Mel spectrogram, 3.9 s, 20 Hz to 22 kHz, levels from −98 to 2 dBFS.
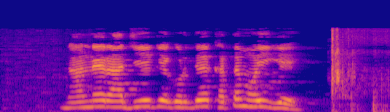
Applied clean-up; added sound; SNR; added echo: classical method WPE with log-MMSE.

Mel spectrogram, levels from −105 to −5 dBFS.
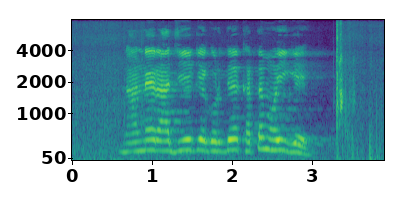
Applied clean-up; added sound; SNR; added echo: none; Fire; 14 dB; reverberation time 1.4 s.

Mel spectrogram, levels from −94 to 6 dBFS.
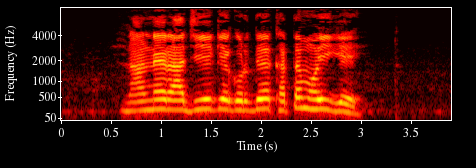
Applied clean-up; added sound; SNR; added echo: none; none; none; none.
